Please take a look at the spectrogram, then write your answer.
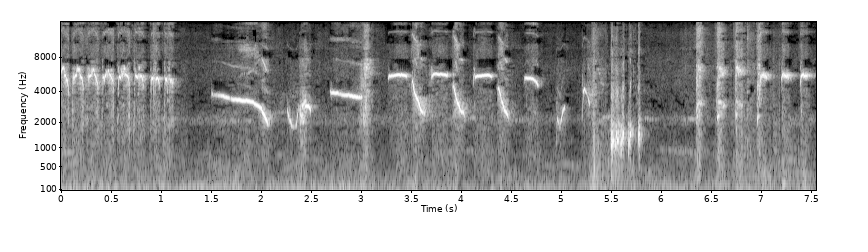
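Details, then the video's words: Shama (murai batu) song used to stir other birds to answer: quick high chip series, descending slurred whistles, a harsh burst, then another rapid series of thin high notes. "Putar sebentar burung murai apapun langsung ikut NYAUT"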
